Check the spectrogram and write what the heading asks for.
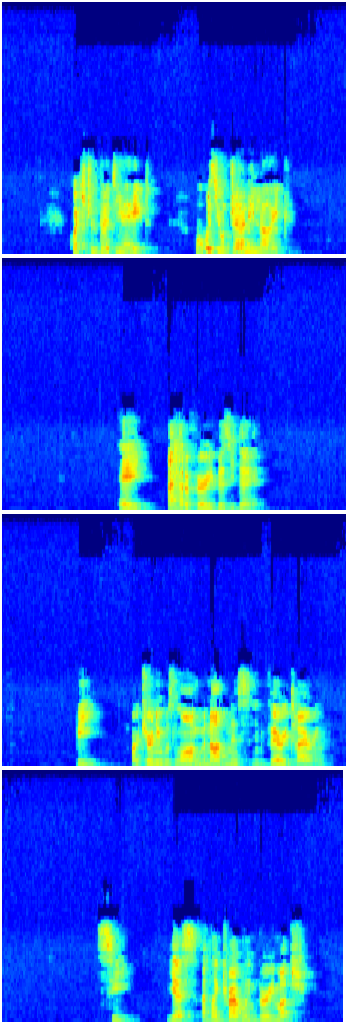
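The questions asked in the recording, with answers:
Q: What was your journey like?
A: B: Our journey was long, monotonous, and very tiring.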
